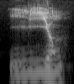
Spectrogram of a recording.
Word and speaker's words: Lyon: The city of Lyon. So li on and we bind the i sound and the on which makes ion. Lyon.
